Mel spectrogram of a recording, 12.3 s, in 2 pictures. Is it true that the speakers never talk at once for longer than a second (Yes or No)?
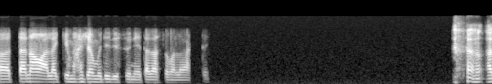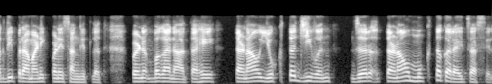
Yes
